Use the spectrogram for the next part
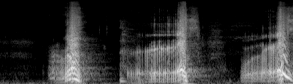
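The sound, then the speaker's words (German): A human voice imitates a water deer's alarm call with three harsh, raspy barks, each rising to a strained peak, evenly spaced. “Der Schrecklaut des Wasserrehes ist ein harsches Bellen. Kriegen wir das hin?”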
